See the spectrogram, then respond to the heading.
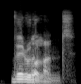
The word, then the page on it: virulent: British English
